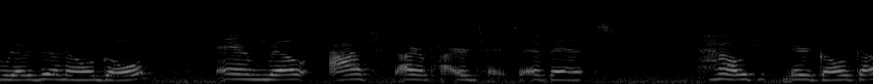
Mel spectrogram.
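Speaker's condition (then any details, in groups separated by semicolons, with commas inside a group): Cerebral palsy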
